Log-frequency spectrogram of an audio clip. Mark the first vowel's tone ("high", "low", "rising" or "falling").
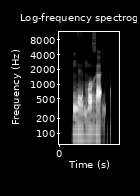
low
